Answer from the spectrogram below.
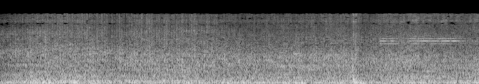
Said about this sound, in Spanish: Es viernes, es 9 de febrero, un día además con lluvia, con frío pero en esta jornada las tractoradas, desde luego, no han parado. Las tractoradas continúan. Así suena España desde el martes.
